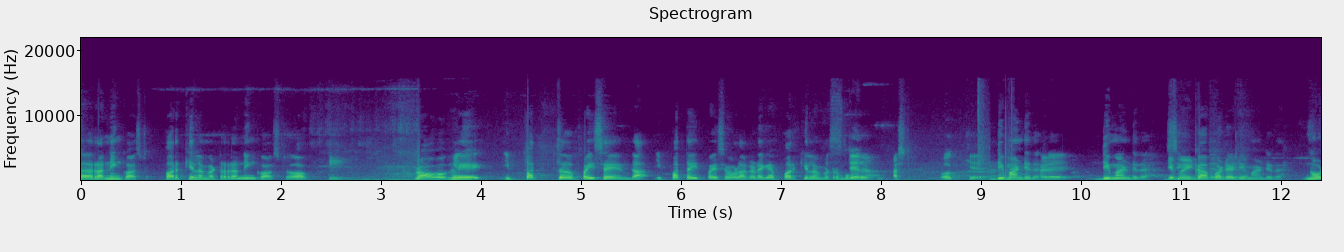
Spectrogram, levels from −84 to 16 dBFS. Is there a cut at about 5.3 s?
no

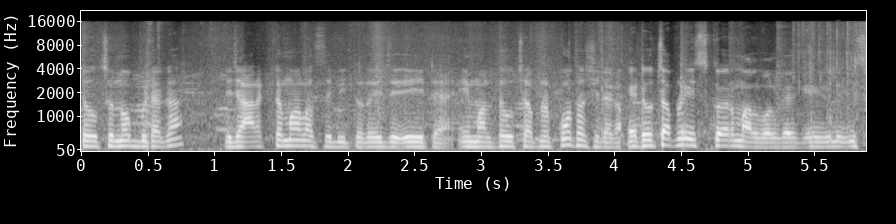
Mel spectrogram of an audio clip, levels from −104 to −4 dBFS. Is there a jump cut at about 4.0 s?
yes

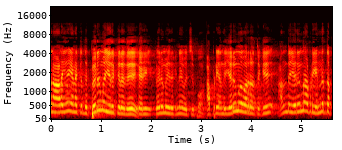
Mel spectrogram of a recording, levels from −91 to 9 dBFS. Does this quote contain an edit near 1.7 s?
yes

